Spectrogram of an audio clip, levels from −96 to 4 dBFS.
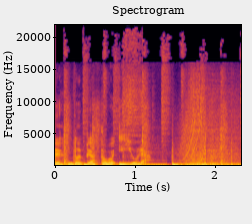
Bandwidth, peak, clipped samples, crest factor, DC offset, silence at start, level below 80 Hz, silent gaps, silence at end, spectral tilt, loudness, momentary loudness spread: over 20 kHz; 0 dBFS; under 0.1%; 12 dB; under 0.1%; 0 s; -18 dBFS; none; 0 s; -5.5 dB/octave; -14 LUFS; 4 LU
